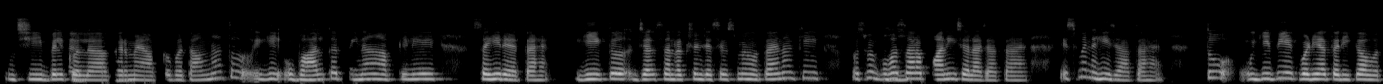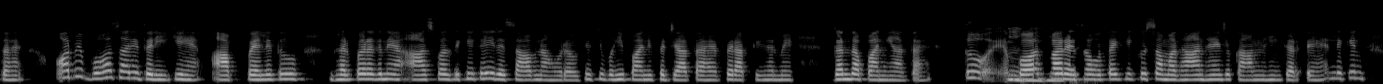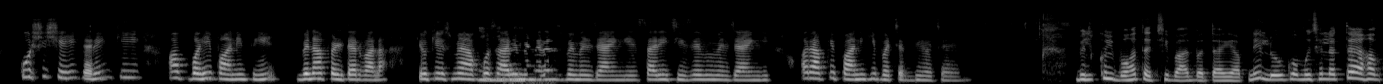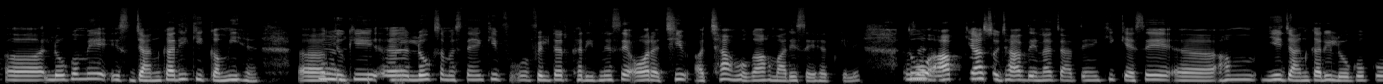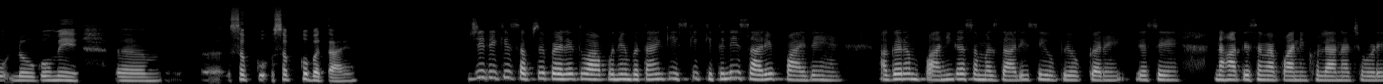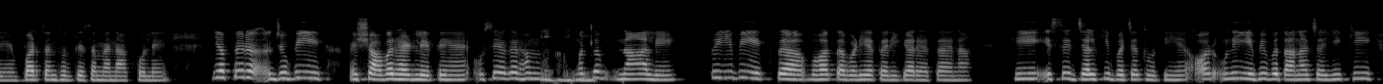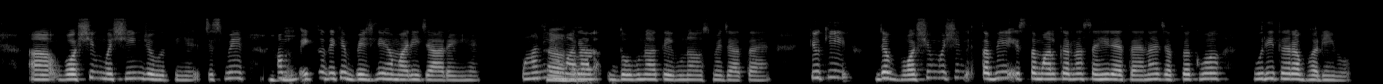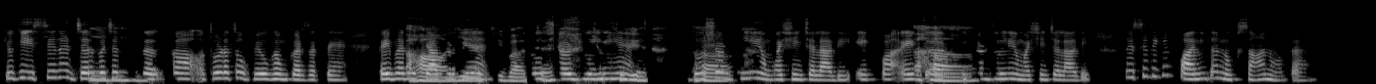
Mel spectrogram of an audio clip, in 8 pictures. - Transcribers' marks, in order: unintelligible speech; in English: "फ़िल्टर"; in English: "मिनरल्स"; in English: "फ़िल्टर"; in English: "शॉवर हेड"; in English: "वॉशिंग मशीन"; in English: "वॉशिंग मशीन"
- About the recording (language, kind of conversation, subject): Hindi, podcast, जल संरक्षण करने और रोज़मर्रा में पानी बचाने के आसान तरीके क्या हैं?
